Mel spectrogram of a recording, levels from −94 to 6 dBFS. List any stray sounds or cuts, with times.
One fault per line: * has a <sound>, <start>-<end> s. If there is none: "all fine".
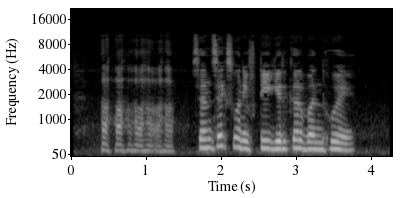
* has a laugh, 0.4-1.4 s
